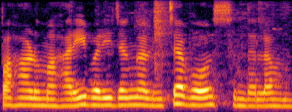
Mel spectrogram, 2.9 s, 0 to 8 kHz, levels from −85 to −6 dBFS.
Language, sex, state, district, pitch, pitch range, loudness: Garhwali, female, Uttarakhand, Tehri Garhwal, 195 Hz, 180-195 Hz, -15 LUFS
